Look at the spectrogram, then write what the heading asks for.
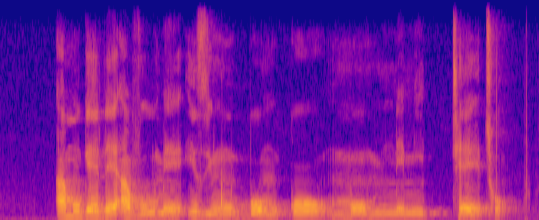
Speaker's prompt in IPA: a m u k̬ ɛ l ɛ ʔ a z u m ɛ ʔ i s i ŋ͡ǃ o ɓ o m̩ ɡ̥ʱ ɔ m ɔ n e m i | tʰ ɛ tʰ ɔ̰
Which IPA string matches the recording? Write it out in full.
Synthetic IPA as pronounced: a m u k̬ ɛ l ɛ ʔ a v u m ɛ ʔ i z i ŋ͡ǃ u ɓ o m̩ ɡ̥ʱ ɔ m ɔ n e m i | tʰ ɛː tʰ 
